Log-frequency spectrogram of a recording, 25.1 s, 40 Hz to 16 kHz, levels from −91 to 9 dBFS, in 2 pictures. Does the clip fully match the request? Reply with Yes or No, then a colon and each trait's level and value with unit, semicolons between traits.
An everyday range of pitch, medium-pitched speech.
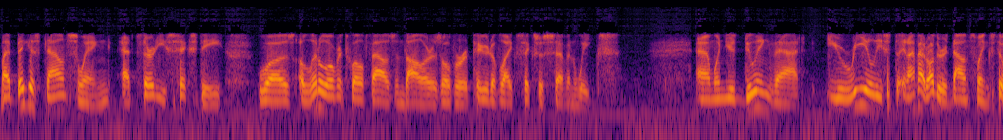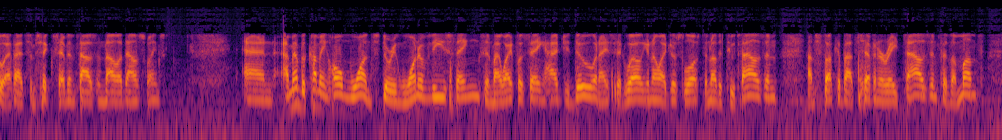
No: average, 3.3 semitones; low, 115 Hz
